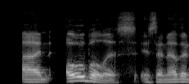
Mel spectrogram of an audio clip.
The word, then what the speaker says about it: obelus: Now, is it Okay, so how do you spell that? Is it obelus? obelus O B E L U S Okay, obelus.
